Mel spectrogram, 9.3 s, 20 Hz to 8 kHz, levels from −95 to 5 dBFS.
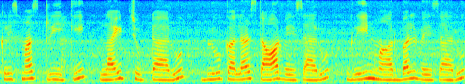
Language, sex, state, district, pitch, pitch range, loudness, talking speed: Telugu, female, Andhra Pradesh, Sri Satya Sai, 195 Hz, 185-220 Hz, -19 LUFS, 75 wpm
